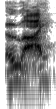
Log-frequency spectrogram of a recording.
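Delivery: put-on young dwarf voice; little baby dwarf. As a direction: pipe up as a cheeky dwarf kid. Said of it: "the little baby dwarf".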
